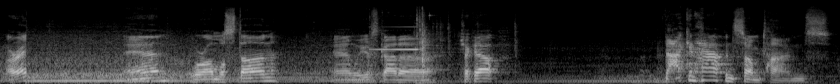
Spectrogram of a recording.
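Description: A man, hosting a mock cooking tutorial in a halting, deadpan way. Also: mid-range voice. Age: 20s. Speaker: host of a comedic cooking segment. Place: home kitchen indoors. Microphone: camera mic held by another person nearby. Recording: noisy camera audio, room noise.

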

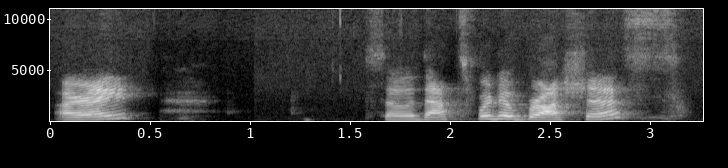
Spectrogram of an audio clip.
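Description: A woman in her thirties with a Filipino accent and a raspy voice, hosting a live video chat and going over makeup brushes. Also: on the high side, lively intonation, slow, a bit bright, muffled recording. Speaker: host of a live show. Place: home room with shelves.

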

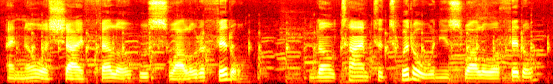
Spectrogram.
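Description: A man's voice: medium pitch, normal speed, rough recording. A man reading a children's storybook aloud in a rhythmic, sing-song way. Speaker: children's book read-aloud narrator. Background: instrumental music.

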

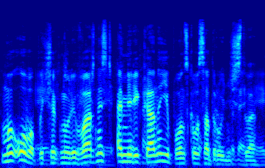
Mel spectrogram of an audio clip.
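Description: A man's voice: medium pitch, expressive, fast. A man reading quoted statements as a scripted news voice-over.

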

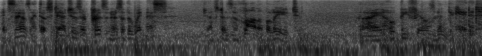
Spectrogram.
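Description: Intense, animated game scout. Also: male voice, fairly low pitch, normal speed, creaky, background noise. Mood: focused. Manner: urgent, pointed, challenging. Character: male guide tracking his commander, intense, defiant, blunt. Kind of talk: video game voice acting.

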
